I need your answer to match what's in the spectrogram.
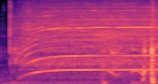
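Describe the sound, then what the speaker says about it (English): A small handheld miniature vacuum cleaner switches on with a click and runs with a steady, close, high-pitched whine and a slight pitch wobble. "It's a little miniature vacuum."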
